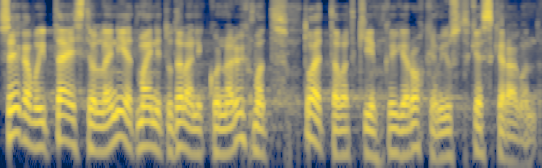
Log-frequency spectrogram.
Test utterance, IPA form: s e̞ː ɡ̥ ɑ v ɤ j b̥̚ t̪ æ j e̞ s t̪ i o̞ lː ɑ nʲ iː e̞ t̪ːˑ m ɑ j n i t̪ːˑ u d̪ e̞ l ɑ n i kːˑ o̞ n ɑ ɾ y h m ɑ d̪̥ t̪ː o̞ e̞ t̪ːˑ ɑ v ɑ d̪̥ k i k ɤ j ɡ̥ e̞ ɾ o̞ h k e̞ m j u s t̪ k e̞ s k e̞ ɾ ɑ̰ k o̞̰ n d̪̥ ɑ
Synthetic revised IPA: s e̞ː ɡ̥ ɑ v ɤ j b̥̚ t̪ æ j e̞ s t̪ i o̞ lː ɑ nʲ iː e̞ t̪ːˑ m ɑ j n i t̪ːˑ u d̪ e̞ l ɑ n i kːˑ o̞ nː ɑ ɾ y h m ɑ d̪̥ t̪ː o̞ e̞ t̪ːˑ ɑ v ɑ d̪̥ k i k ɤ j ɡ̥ e̞ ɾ o̞ h k e̞ m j u s t̪ k e̞ s k e̞ ɾ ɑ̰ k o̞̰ n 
